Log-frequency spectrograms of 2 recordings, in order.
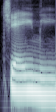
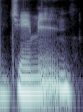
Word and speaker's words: Jimin: Not like James Corden, who says Jamie instead of Jimin.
